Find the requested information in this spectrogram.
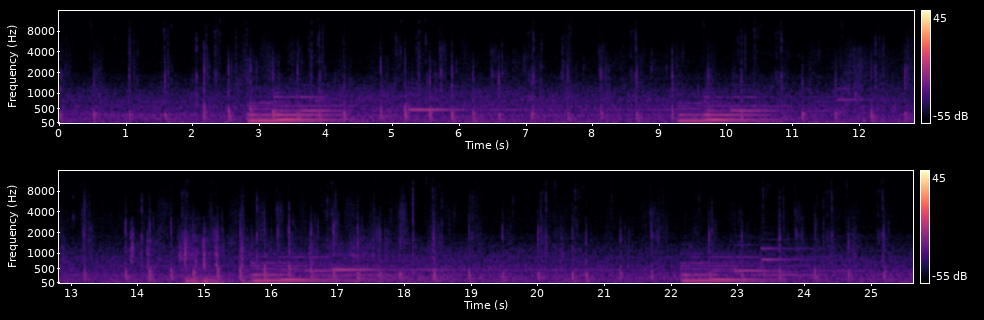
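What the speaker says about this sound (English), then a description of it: "I heard footsteps upstairs a second ago" Footsteps upstairs in Sherlock Holmes Chapter One, a series of soft muffled steps tapping overhead in short bursts separated by quiet pauses, with faint ambient tones between them.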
